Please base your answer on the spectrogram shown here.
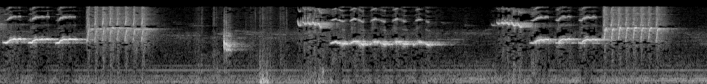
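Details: Male brown-chested jungle flycatcher from Bali singing energetically, a master recording for training other birds: bright whistled warbles and trills, bursts of high buzzy notes, a sharp click midway, then a second phrase of warbled whistles and buzzes.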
